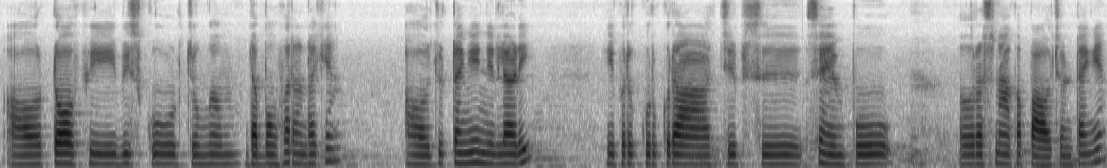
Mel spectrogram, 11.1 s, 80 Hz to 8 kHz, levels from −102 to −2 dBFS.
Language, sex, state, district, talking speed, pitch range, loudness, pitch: Kumaoni, female, Uttarakhand, Tehri Garhwal, 125 wpm, 160-170 Hz, -21 LUFS, 165 Hz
